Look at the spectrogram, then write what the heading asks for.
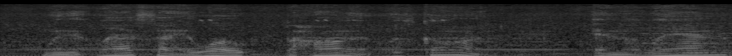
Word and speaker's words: Bahamut: emerged Elder Primal bahamama that's another one I have pronunciation errors on bahamama or Bahamut uh think it's the latter one that is the correct pronunciation but everyone tends to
